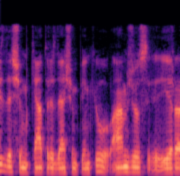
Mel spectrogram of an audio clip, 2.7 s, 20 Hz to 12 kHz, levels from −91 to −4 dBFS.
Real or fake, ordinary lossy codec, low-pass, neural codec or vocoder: real; MP3, 48 kbps; 7.2 kHz; none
